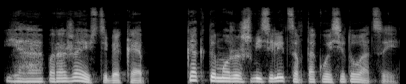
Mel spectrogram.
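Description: A man's voice: medium pitch, expressive, fairly quick, darkish tone, no echo, studio quality, voice pushed up, natural voice. A male reader voicing a frightened young woman from the capital, anxious and pleading. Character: frightened young Moscow woman on a river trip.

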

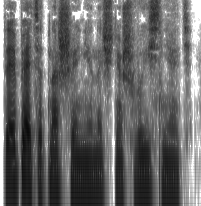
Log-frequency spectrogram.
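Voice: medium pitch, steady tone, fairly quick, dry recording, clean studio sound, close to an everyday voice. A reader voicing a brash, defiant young male Komsomol member who talks indignantly. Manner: indignant, bold.

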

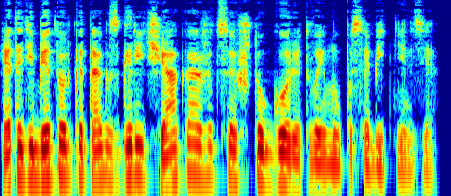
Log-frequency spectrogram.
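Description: A man's voice: a little high, expressive, measured pace, dry recording, voice pushed up. A man voicing a blunt, fussy elderly aunt who scolds and fusses with emphatic, agitated speech, read for an audiobook. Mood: coaxing. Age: older. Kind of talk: audiobook character reading.

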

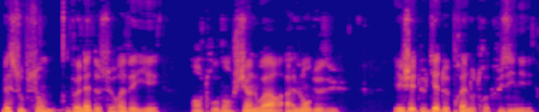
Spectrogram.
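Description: A man narrating an audiobook in a steady, measured way. His voice is fairly low, and the recording is dry and close, with no room sound. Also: dry recording. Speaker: audiobook reader. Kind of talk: scripted narration.

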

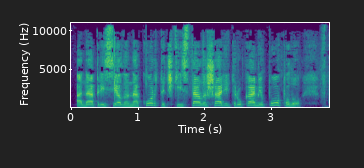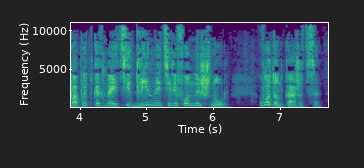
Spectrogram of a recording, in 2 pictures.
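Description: A woman reads an audiobook in an even storytelling manner. Her voice is fairly high for a woman, and the recording is dry and close, with no room echo. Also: moderate pace. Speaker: audiobook narrator. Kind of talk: scripted narration.

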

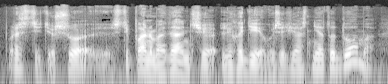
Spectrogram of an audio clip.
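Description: A man's voice: lowish voice, brisk. A man voicing a flustered, irate male theatre administrator in an audiobook. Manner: excitable, shouting.

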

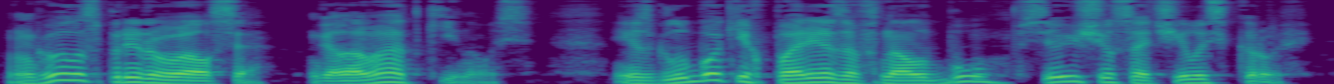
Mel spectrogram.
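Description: Male audiobook reader, steady storytelling, muffled and dry. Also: mid-range voice, measured pace, vocal fry, no echo. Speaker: audiobook narrator. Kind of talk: scripted narration. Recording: dull dry recording.

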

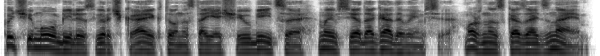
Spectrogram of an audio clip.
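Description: Grave male commandant, blunt, measured, low voice, audiobook role, as a male narrator puts him on. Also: no room sound, clean studio sound, close to an everyday voice.

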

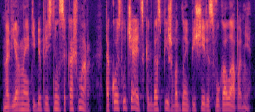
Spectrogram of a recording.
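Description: A man's voice: a little high, lively intonation, a little fast, a bit bright, voice pushed up. A man doing a skinny creature friend, soothing.

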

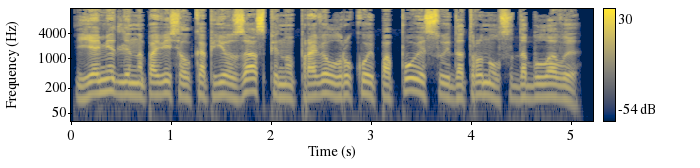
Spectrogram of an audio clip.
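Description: A man's voice: mid-range voice, normal speed, darkish tone, dry recording. A man narrating a fantasy novel as an audiobook, in a dry, matter-of-fact way. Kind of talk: fiction narration.

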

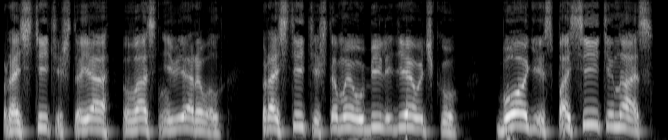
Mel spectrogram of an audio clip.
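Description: A man's voice: high voice, normal speed, vocal fry, dry recording, clean studio sound, pitched above the performer's own voice. A man voicing a frightened merchant who wails a pleading prayer. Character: wailing, frightened male merchant.

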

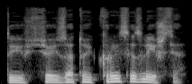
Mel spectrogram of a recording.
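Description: A man's voice: on the low side, moderate pace, no echo, clean studio sound, natural voice. A man voicing a defensive teenage boy who snaps back in an audiobook. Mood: snappish. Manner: snappish.

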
